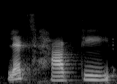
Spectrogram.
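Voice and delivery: very slow and even; slow drill. Shown as a demonstration. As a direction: lay out each word for the class. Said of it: "English में कहिए".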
